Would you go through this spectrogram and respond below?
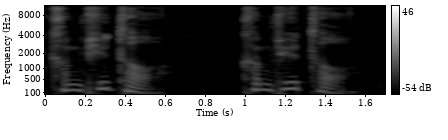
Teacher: So we lose that R sound and it's computer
